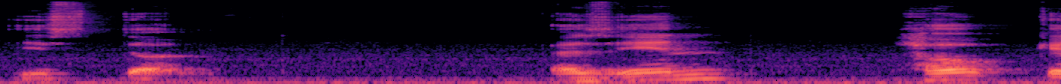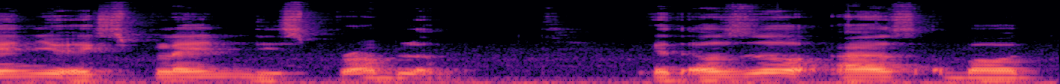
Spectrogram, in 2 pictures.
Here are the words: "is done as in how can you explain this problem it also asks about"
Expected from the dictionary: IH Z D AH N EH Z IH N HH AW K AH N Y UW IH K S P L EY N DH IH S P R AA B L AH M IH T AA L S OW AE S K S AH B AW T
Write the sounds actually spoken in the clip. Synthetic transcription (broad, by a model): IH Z D AH N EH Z IH N HH AW K AH N Y UW IH K S P L EY N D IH S P R AA B L AH M IH T AA L S OW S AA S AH B AW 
